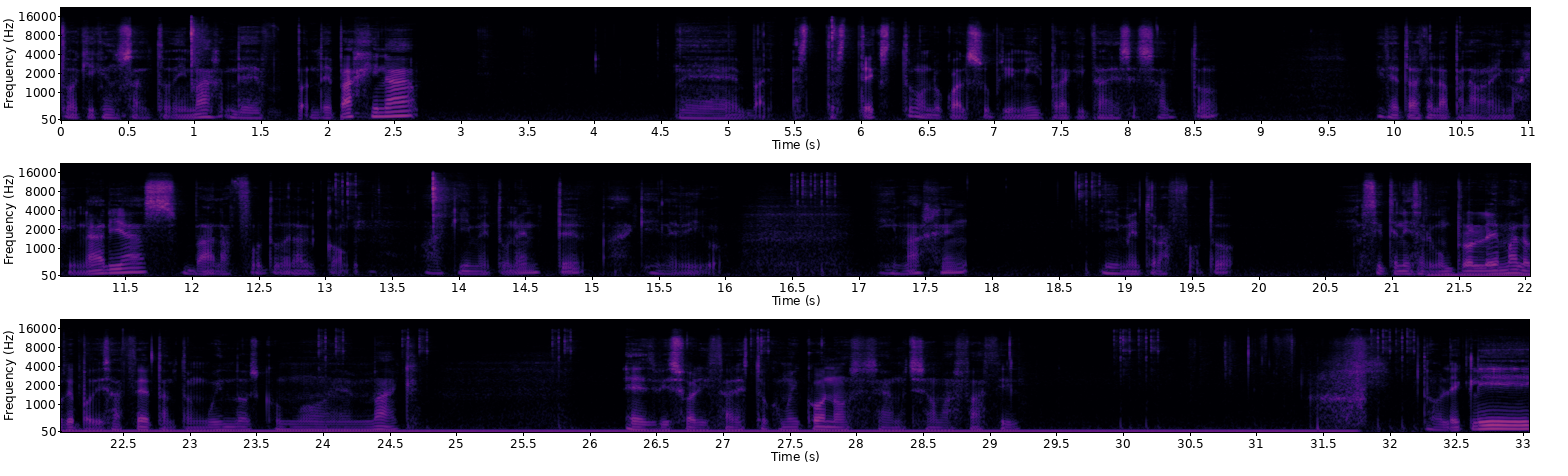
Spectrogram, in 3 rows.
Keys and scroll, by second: 1.1 super+Return, 2.5 super+Tab, 4.7 super+Tab, 8.1 super+Tab, 10.2 super+Tab.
